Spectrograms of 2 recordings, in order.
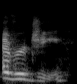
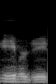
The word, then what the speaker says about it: Evergy: maria here i'm here is it averge or evergee how do you pronounce it i'm sorry it's um evergy thank you yeah yeah i i i i kept saying ebergy to me but now i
